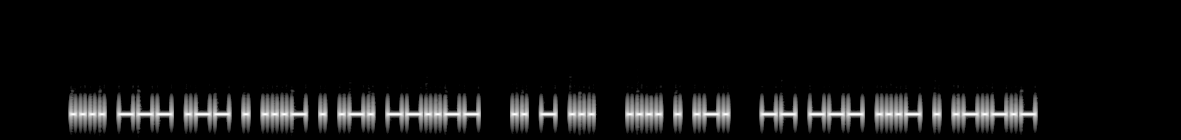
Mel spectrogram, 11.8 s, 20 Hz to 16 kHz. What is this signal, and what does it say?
Morse code, heard as a keyed tone, about 25 wpm, 700 Hz. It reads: HOWEVER, ITS HER MOVE.
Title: Sentences from Top 1000 Words - Review Part 1 - 25wpm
